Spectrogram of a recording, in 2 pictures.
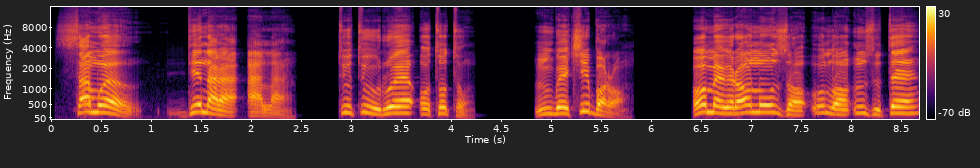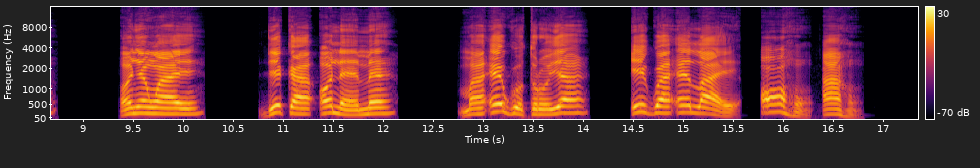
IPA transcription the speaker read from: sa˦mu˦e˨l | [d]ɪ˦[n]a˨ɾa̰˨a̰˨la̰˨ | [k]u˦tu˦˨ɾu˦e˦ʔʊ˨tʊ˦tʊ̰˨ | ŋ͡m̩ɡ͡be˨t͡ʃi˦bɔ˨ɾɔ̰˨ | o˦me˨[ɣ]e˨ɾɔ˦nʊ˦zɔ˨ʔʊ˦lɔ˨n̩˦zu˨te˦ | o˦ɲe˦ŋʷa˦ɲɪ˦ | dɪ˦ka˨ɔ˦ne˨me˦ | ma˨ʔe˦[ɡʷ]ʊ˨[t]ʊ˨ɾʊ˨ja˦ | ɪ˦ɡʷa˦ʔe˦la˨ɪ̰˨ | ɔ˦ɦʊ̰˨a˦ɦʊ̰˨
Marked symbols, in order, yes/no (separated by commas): yes, yes, no, yes, yes, yes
